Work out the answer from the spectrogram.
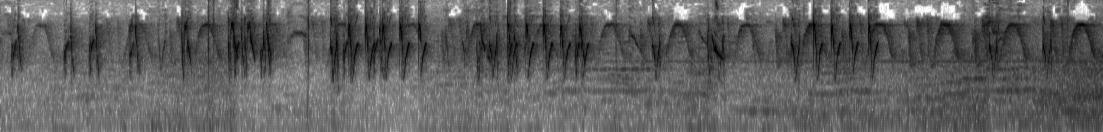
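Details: Bar-winged prinia, a semi-fluent singer used as tutor material so other birds start singing quickly; a busy stream of high, sharp chirps and downward-sweeping notes in bursts, with short pauses, over faint background hiss.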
